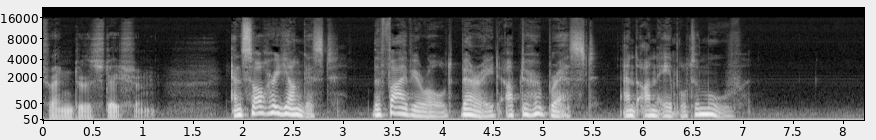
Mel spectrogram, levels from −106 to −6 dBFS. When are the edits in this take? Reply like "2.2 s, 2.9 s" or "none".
1.8 s, 3.2 s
